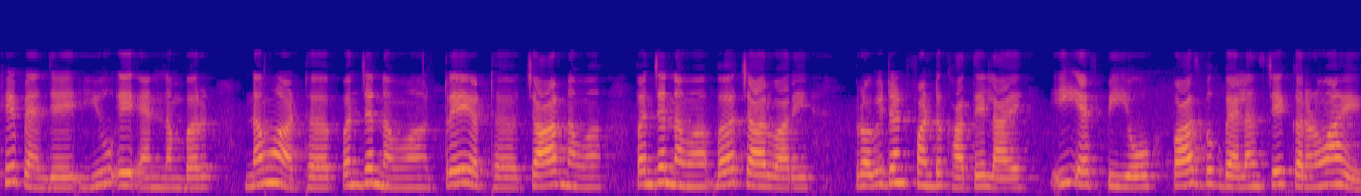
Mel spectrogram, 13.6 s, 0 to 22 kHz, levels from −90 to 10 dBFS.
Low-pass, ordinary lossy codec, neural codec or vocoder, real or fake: 7.2 kHz; none; none; real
